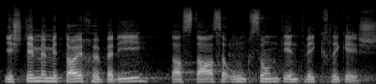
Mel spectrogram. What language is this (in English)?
Swiss German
